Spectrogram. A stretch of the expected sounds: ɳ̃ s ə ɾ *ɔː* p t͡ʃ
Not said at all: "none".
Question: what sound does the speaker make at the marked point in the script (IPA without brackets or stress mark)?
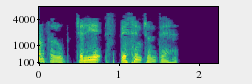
uː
